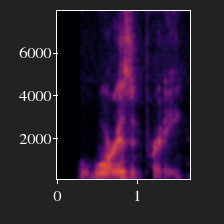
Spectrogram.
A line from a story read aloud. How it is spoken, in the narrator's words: I grumbled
